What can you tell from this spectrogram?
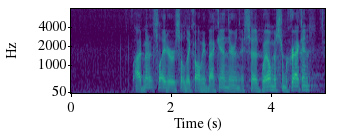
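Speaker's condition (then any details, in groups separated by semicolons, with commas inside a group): Cleft lip and palate; called hair lip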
